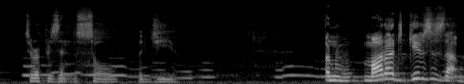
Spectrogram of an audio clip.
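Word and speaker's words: ਜੀਅ: So in the Taksali way of thinking in that school of education, we pronounce every letter that we see. So in this instance, we would say Jeea.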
